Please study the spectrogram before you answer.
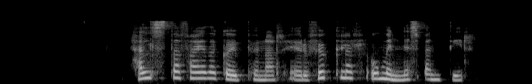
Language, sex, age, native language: Icelandic, female, 18-19, Icelandic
